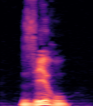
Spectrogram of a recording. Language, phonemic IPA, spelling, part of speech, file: French, /ze.ʁo/, zéro, numeral / noun, Fr-zéro.ogg
- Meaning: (numeral) zero; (noun) 1. zero, nought, oh (in reading numbers) 2. zero, nought 3. a zero, a person of very poor value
